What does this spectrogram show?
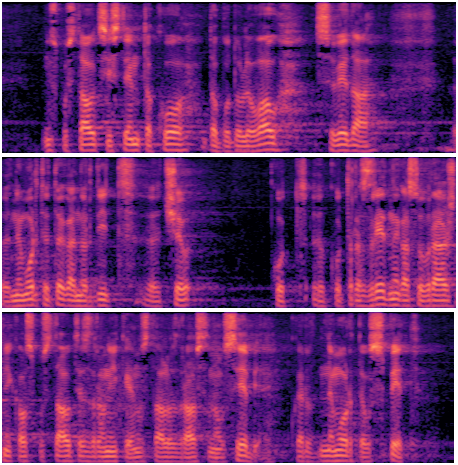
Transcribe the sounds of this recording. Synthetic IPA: inspɔst̪aːwt̪sist̪emt̪akʰoːd̪abod̪ɛlɔʋawsɛʋeːd̪a | nɛmoːɾt̪ɛt̪eɡanaɾd̪it̪t͡ʃɛ | kɔt̪kɔt̪ɾazɾeːd̪nɛɡasɔʋɾaːʒnikawspɔst̪aːwt̪ɛzd̪ɾawniːkɛɛnɔst̪aːlɔzd̪ɾawst̪ʋɛnɔɔseːbjɛ̰kɛɾnɛmoːɾt̪ɛwspeːt̪

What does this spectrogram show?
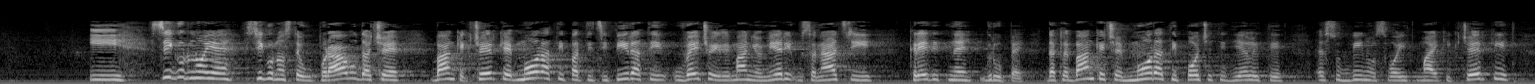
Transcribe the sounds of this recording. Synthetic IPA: isiɡuɾnojesiɡuɾno̞st̪jeupɾaːʋud̪at͡ɕe̞baːŋkekt͡ʃe̞ɾke̞mo̞ːɾat̪ipaɾt̪it̪sipiːɾat̪iuʋe̞t͡ɕojilimaɲjo̞jmje̞ɾiʔusanaːt̪siji | kɾe̞d̪it̪ne̞ɡɾupe̞ | d̪akle̞baːŋke̞t͡ɕe̞mo̞ːɾat̪ipo̞t͡ʃe̞t̪id̪je̞ːlit̪i | sud̪binusʋo̞jixmaːjkikt͡ʃe̞ɾki

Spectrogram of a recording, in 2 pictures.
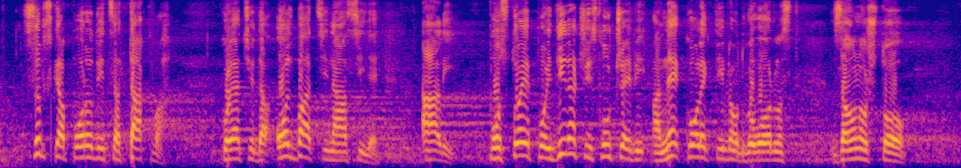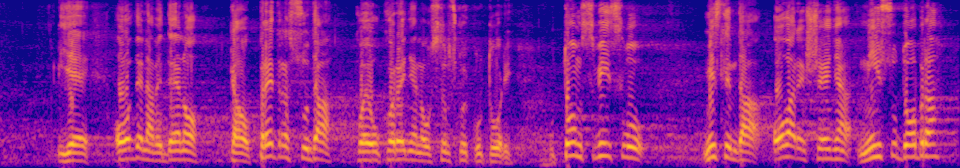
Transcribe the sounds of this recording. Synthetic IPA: sr̩pskapo̞ɾo̞d̪it̪sat̪akʋa̰ | ko̞jat͡ɕe̞d̪aʔo̞d̪baːt̪sinaːsiʎe̞̰ | alḭ | po̞st̪o̞je̞po̞je̞d̪inat͡ʃnislˠut͡ʃaje̞ʋiʔane̞ko̞le̞k̚t̪iʋnaod̪ɡo̞ʋo̞ːɾno̞st̪ | zao̞no̞ʃt̪o̞ | je̞o̞ːʋd̪e̞naʋe̞d̪e̞no̞ | kao̞pɾe̞d̪ɾasud̪ako̞jajeuko̞ɾeɲe̞nousr̩psko̞jkulˠt̪uːɾḭ | ut̪o̞msmiːslˠu | mislimd̪ao̞ʋaɾje̞ʃe̞ːɲaniːsud̪o̞bɾa

